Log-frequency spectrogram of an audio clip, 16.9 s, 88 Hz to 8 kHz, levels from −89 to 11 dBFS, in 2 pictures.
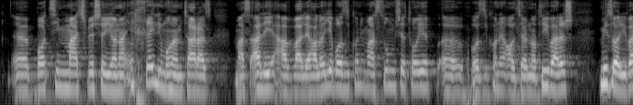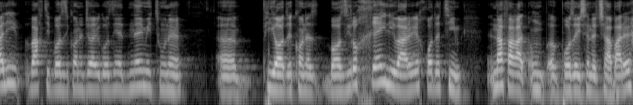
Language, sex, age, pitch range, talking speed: Persian, male, 20-39, 160-190 Hz, 150 wpm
